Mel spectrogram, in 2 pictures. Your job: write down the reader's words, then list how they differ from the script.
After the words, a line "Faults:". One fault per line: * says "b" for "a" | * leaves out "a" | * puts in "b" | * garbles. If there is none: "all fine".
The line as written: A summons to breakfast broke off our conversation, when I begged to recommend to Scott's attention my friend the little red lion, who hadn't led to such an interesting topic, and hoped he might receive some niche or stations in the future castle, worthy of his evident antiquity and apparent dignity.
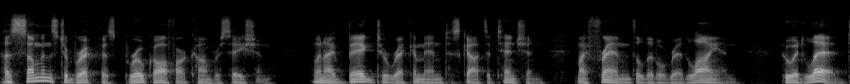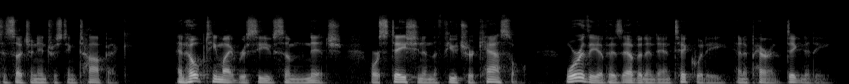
A summons to breakfast broke off our conversation, when I begged to recommend to Scott's attention my friend the little red lion, who had led to such an interesting topic, and hoped he might receive some niche or station in the future castle, worthy of his evident antiquity and apparent dignity.
Faults:
* says "had" for "hadn't"
* says "station" for "stations"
